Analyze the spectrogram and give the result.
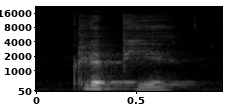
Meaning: diminutive of club
- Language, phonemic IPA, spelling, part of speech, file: Dutch, /ˈklʏpjə/, clubje, noun, Nl-clubje.ogg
